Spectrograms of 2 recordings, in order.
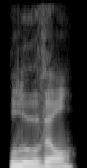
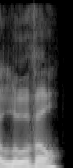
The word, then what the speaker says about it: Louisville: This was when we were in Louisville. Nice pronunciation. Is there? Because I think I usually go with a Louisville. Well, you Or you just go straight Louisville. Louisville.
